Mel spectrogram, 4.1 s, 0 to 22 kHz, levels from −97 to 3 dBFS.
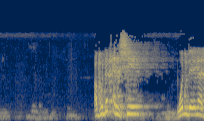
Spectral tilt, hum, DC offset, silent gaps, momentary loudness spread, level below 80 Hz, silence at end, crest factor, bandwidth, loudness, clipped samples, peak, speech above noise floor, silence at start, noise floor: -2.5 dB/octave; none; under 0.1%; none; 23 LU; -56 dBFS; 0 s; 16 dB; 7.6 kHz; -14 LUFS; under 0.1%; -2 dBFS; 33 dB; 1.9 s; -47 dBFS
